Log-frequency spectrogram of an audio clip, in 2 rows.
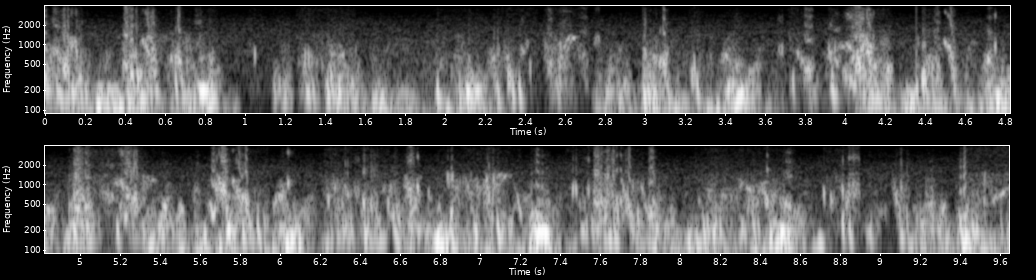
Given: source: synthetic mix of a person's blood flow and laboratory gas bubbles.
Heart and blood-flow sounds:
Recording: Doppler ultrasound of blood flow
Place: precordium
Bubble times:
0.00-0.25 s: bubbles
0.35-0.88 s: bubbles
1.01-1.09 s: bubbles
1.13-1.59 s: bubbles
1.93-2.79 s: bubbles
2.83-2.93 s: bubbles
2.99-3.18 s: bubbles
3.21-3.32 s: bubbles
3.66-4.25 s: bubbles
4.36-4.67 s: bubbles
4.69-4.79 s: bubbles
4.91-5.45 s: bubbles
5.56-5.96 s: bubbles
6.02-6.08 s: bubbles
6.20-7.93 s: bubbles
8.06-8.59 s: bubbles
8.69-9.30 s: bubbles
9.36-9.65 s: bubbles
From the record:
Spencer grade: 3 (all of the cardiac periods contain showers or single bubble signals, but not dominating or overriding the cardiac motion signals)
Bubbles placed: anywhere in the cardiac cycle

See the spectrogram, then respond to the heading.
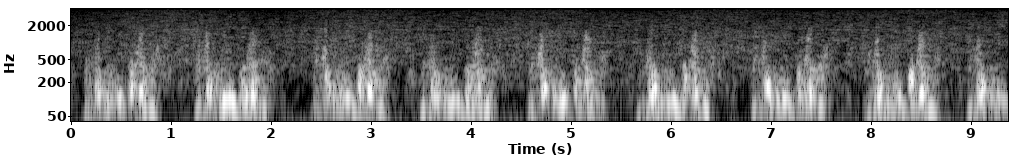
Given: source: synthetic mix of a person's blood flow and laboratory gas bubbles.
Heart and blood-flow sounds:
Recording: Doppler ultrasound of blood flow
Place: precordium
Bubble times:
0.13-0.31 s: bubbles
From the record:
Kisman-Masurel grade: 211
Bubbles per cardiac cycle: several, 3 to 8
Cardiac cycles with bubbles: 1 to 10%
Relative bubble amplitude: barely perceptible (0.100 to 0.250)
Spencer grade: 1 (occasional bubble signal discernible with the cardiac motion signal, with majority of cardiac periods free of bubbles)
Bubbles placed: anywhere in the cardiac cycle

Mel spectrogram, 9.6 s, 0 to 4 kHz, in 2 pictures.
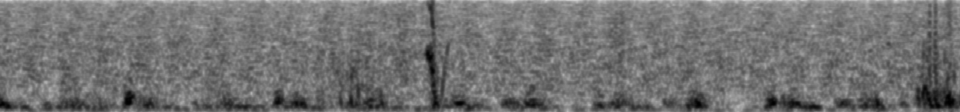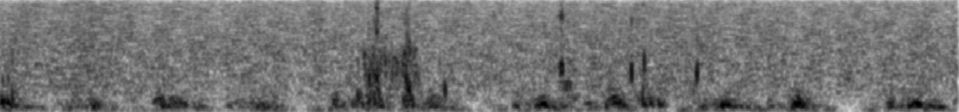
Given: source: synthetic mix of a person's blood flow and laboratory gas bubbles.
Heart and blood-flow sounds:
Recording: Doppler ultrasound of blood flow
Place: precordium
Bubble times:
1.58-1.94 s: bubbles
2.12-2.26 s: bubbles
4.36-4.92 s: bubbles
6.56-7.08 s: bubbles
7.59-7.71 s: bubbles
7.84-8.17 s: bubbles
8.25-8.34 s: bubbles
9.57-9.60 s: bubbles
From the record:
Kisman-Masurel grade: 232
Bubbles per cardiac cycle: several, 3 to 8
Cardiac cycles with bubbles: 50 to 99%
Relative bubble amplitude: moderate (0.250 to 0.450)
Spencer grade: 3 (all of the cardiac periods contain showers or single bubble signals, but not dominating or overriding the cardiac motion signals)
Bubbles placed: anywhere in the cardiac cycle

